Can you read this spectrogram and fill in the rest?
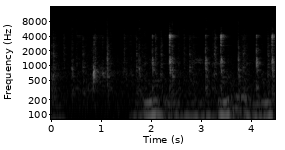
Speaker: notice it sounds sort of like a heartbeat it's going bump bump bump bump bump bump bump bump what we want to hear is bump up top up up up up even like that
